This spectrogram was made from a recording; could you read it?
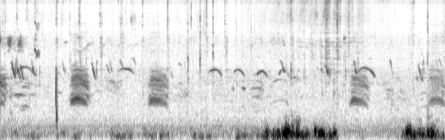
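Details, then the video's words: Partridge chicks calling their mother with scattered thin high peeps and short harsher falling notes, with bursts of low thumping noise in the background. "pritridge bird chicks calling his mother"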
